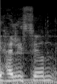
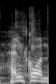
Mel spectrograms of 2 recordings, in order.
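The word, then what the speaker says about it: Halcyon: वैसे मैं आपको बताऊं ली हेलिसियन इसका यानी कि बोलते हैं हेलिकॉन नहीं है, हेलिसियन और हेलिसियन का मतलब होता है कि शांति, आपको शांति मिली वैसे?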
